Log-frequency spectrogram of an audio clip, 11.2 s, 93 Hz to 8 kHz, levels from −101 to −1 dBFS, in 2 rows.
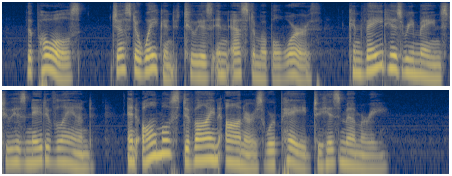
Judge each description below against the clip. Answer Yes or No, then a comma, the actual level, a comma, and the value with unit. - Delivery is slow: Yes, slow, 130 wpm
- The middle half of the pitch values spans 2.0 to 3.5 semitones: No, average, 5.1 semitones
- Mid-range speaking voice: Yes, medium, 175 Hz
